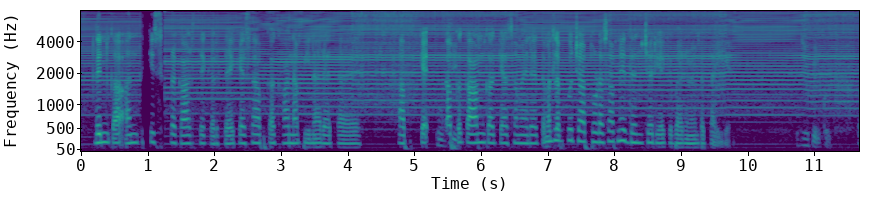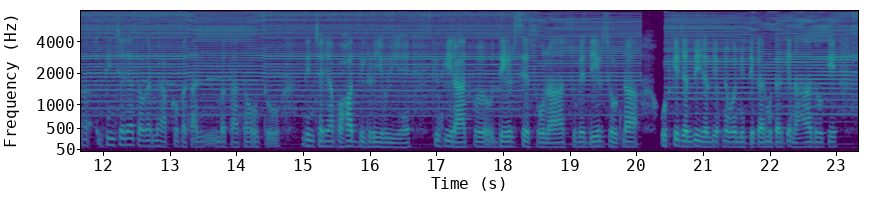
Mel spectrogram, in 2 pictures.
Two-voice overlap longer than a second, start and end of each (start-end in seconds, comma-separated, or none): none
